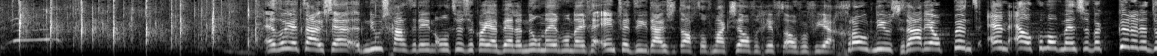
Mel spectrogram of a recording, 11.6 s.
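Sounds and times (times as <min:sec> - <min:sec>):
studio audience clapping for a co-presenter during a radio fundraising broadcast: 0:00.0 - 0:03.7
speech: 0:02.6 - 0:11.5.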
